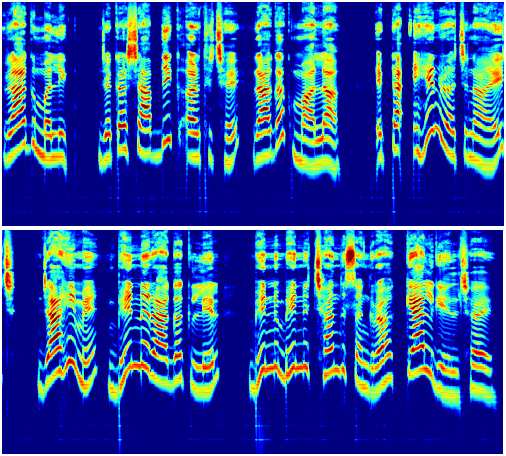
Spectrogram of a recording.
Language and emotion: Maithili, neutral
